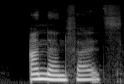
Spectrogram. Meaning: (adverb) alternative form of andernfalls
- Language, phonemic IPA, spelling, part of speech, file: German, /ˈandəʁənˌfals/, anderenfalls, adverb / conjunction, De-anderenfalls.ogg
